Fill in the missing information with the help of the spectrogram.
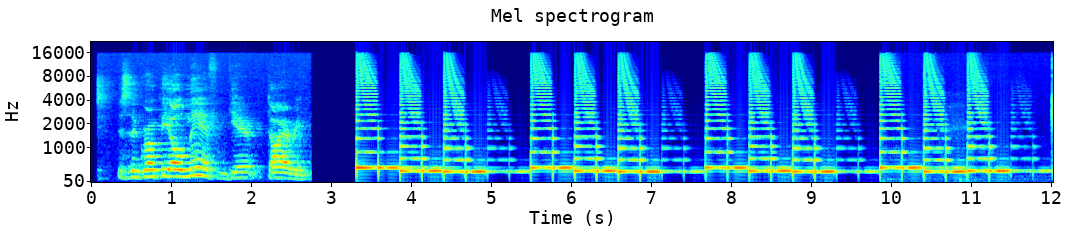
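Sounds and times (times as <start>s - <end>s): intro music riff: 3.3s - 12.0s.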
